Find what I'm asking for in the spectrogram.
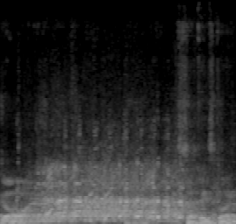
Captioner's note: laughs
